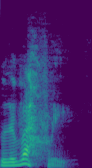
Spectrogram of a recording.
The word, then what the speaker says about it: lavatory: Произносится как «lavatory» с ударением на последнем слоге.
